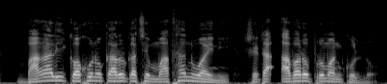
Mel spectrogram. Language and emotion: Bengali, neutral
